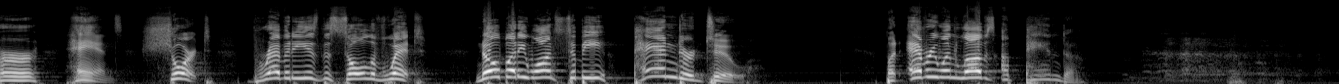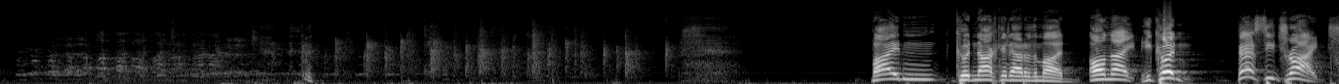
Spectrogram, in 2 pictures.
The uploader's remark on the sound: Live Show. Recorded live at the Pianofight Theater.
